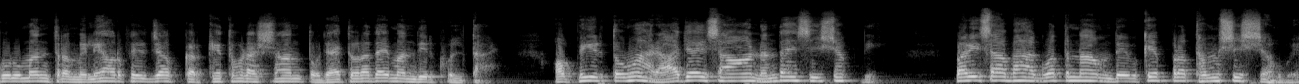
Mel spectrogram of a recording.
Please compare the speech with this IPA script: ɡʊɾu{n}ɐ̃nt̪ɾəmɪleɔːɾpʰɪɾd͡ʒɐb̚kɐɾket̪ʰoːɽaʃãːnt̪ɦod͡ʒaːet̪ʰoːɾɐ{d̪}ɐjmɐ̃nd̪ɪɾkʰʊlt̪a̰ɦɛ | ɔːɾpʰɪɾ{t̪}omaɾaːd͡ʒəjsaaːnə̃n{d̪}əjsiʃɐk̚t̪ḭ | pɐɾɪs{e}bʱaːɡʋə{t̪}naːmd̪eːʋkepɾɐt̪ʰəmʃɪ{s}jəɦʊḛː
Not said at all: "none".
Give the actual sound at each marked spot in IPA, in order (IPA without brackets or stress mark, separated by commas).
m, d̪, t̪, d̪, a, t̪, ʃ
